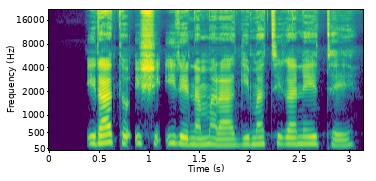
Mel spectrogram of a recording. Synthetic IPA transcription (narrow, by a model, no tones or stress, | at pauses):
iɾatoʔiʃiʔiɾenamaɾaɡimatiɣanete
